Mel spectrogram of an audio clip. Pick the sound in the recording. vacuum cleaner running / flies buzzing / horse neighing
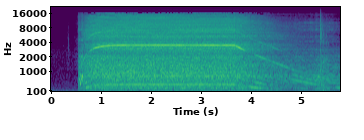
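vacuum cleaner running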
